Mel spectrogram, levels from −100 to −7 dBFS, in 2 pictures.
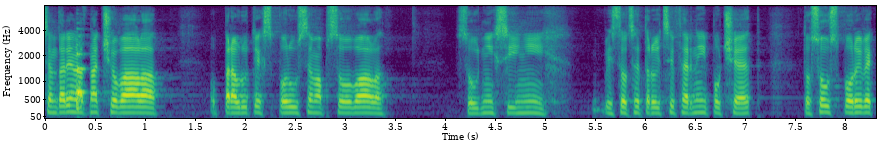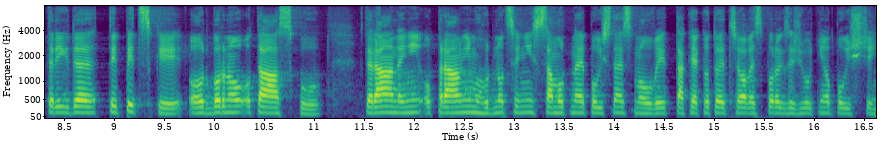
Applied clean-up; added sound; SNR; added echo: neural mask model RNNoise.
